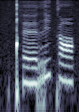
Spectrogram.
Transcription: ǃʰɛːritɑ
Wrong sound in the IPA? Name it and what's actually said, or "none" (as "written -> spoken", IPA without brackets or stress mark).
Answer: t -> k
